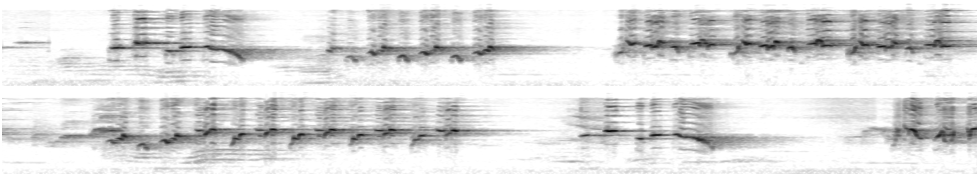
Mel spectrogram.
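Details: Lively kutilang (sooty-headed bulbul) song for provoking other bulbuls to sing: repeated bursts of quick warbling chirps, each lasting one to two seconds, divided by brief silences, some notes sweeping sharply downward.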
